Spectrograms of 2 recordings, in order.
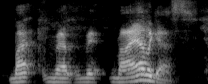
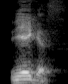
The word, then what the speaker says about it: Villegas: Man, last name, Villegas. Nope. How do you say your last name, Professor? Make the L silent. Try it again. Villegas. Almost. Villegas. Viegas.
